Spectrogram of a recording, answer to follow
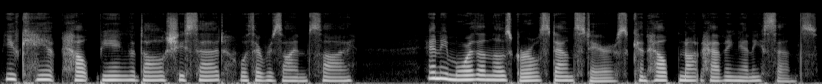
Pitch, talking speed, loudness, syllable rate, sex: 190 Hz, 175 wpm, -18 LUFS, 4.4 syllables/s, female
